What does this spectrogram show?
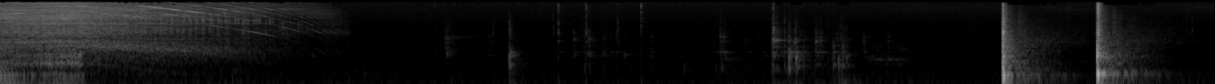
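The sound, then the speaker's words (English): A power drill whirs loudly while drilling holes in a box and winds down over a couple of seconds, followed by a few faint clicks and then two sharp, heavy knocks. “Someone has hurt you, and I need a new drill, y'all and left scars.”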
